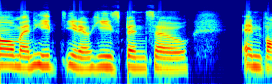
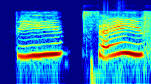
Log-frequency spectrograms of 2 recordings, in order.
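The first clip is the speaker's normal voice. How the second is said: mock very high, crying, tearful voice; 3 dB louder than usual. Retelling a friend's words while they hugged goodbye, imitating her crying. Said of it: "And she just started crying".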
